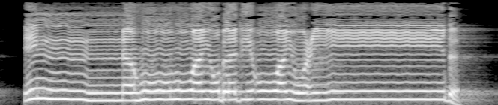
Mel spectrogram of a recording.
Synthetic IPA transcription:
ʔɪn | aɦʊhʊwajʊbd̪ɪʔʊwajʊʕiː | d̪

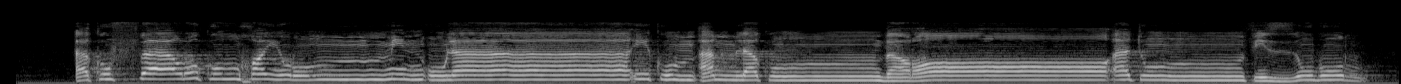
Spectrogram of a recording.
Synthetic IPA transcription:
ʔakʊfːaːɾʊkʊmxajɾʊmː | ɪnʔʊlaː | ʔɪkʊmʔamlakʊm | bɑɾˤɑː | ʔa | fiːðːʊbʊːɾ

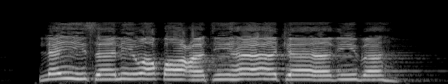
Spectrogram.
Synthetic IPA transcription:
lajsalɪwɑqɑʕat̪ɪhaːkaːðɪba

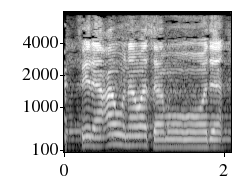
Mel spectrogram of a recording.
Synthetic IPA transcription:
kfɪɾʕawnawaθamuːd̪

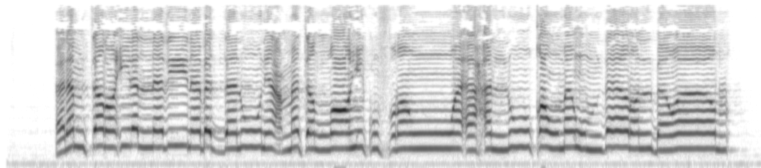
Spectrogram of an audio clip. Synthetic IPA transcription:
ʔalamt̪ɑɾˤɑʔɪlalːaðiːnabad̪ːaluːnɪʕmat̪lˤːɑːhɪkʊfɾˤɑnwaʔaħalːuːqɑwmahʊmd̪aːɾˤalbawɑːɾ

